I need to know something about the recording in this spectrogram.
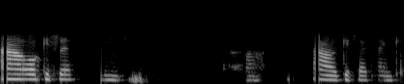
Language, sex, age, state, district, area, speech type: Tamil, female, 18-30, Tamil Nadu, Pudukkottai, rural, conversation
